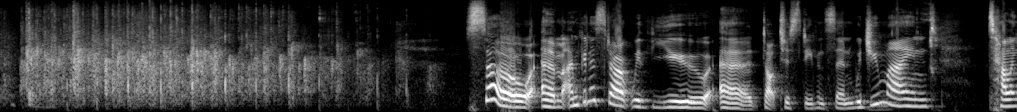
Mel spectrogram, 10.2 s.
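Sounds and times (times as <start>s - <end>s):
audience applause welcoming a speaker at a panel discussion: 0.0s - 4.2s
speech: 5.0s - 10.1s.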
